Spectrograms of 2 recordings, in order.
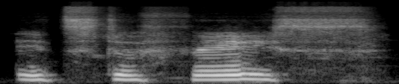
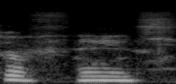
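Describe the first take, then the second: First: "face" stretched long and slow, heavy stress; drawn-out face. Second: Said in the usual way. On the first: Real, not acted. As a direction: drag out the word "face" in disbelief. Repeats the phrase, reacting.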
